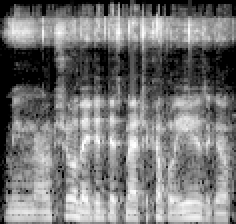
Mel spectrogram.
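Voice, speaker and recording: A man's voice: mid-range voice, flat delivery, quick pace, mellow. Sarcastic man hosting a wrestling podcast. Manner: dry and sarcastic. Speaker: podcast host. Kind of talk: casual chat.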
